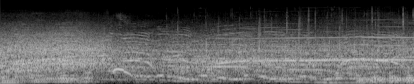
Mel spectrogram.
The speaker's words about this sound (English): Stomp your foot and shout, put it back.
